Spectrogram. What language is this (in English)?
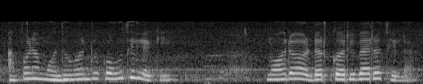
Odia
